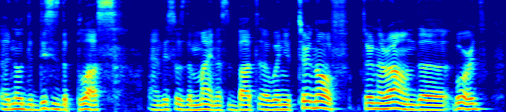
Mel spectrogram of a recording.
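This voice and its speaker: A man talks at a medium pitch. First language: not English. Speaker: hobbyist YouTuber. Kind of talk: tutorial. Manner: halting.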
